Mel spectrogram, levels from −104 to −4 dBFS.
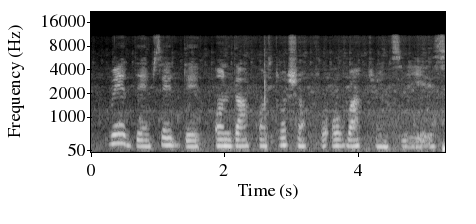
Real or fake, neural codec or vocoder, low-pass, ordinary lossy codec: fake; vocoder, 24 kHz, 100 mel bands, Vocos; 10.8 kHz; none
